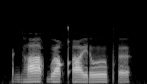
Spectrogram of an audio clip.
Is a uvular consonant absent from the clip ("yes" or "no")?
no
